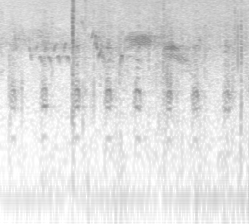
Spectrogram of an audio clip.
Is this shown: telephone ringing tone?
no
